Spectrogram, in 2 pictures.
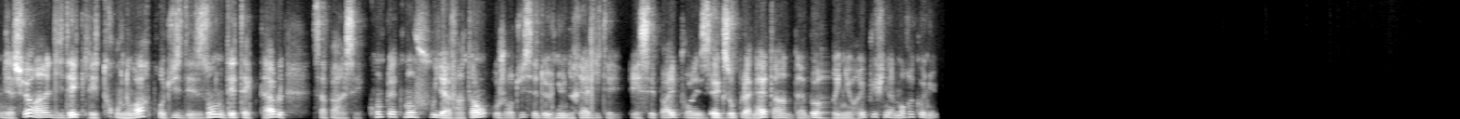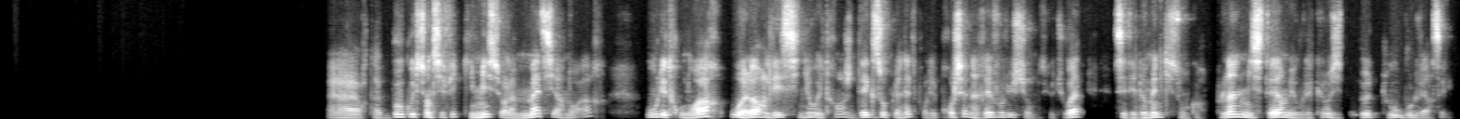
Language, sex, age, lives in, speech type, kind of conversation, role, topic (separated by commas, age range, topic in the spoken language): French, male, 40-44, France, read, expert-assistant, expert, Si on pouvait observer l’univers avec de nouveaux outils, quelles découvertes incroyables pourraient en découler ?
